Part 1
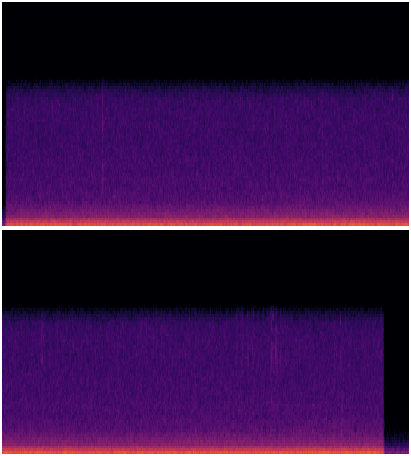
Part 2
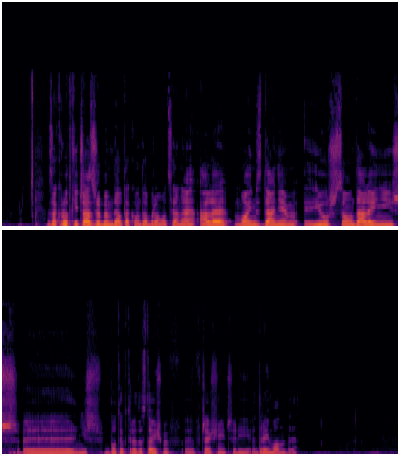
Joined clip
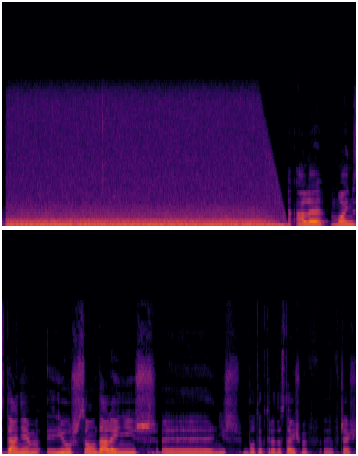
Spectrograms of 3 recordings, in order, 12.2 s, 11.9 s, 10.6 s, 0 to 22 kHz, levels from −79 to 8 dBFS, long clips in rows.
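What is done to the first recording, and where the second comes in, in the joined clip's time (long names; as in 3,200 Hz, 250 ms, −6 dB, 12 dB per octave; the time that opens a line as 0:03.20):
part 1
0:03.85: tape stop 0.45 s
0:04.30: continue with part 2 from 0:02.85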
